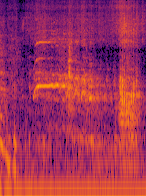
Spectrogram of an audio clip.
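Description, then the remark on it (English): A horse whinnies loudly, a long harmonic neigh that rises and trembles before fading, followed by a rougher snorting burst, over a steady low hum. “Get the horse.”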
